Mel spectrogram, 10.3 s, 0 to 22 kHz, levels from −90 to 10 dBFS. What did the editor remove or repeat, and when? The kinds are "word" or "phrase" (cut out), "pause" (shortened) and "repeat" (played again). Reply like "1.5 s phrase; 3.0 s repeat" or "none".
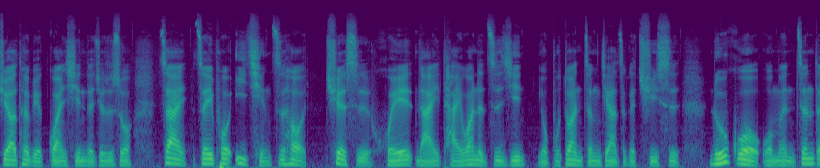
6.6 s pause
